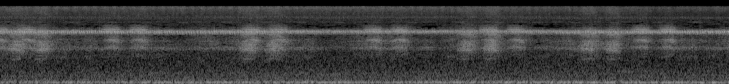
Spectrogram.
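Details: Night chorus of common true katydids in deciduous forest, half moon overhead, singing after the cicadas fall silent; harsh rasping pulse groups recur roughly each second above a constant shrill insect drone.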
